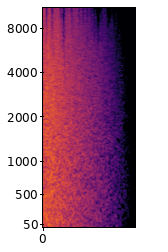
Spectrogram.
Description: asteroid hit; adarkroom

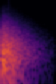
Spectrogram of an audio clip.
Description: weapon unarmed; adarkroom

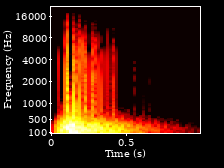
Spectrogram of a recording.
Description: stoke fire; adarkroom

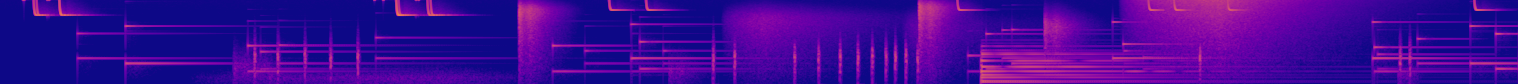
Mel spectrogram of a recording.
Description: tiny village; adarkroom

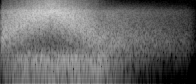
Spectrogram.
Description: upgrade engine; adarkroom

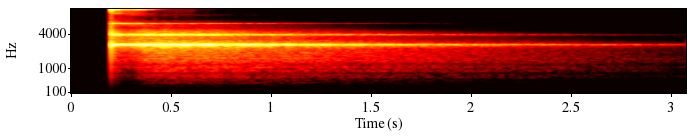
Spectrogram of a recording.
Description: crystal

